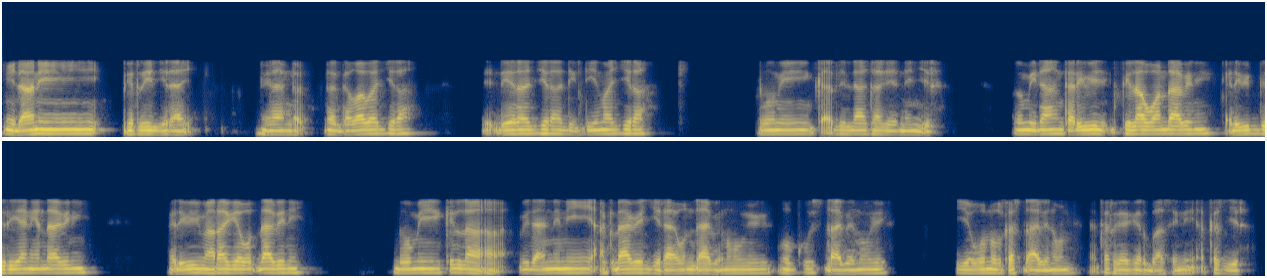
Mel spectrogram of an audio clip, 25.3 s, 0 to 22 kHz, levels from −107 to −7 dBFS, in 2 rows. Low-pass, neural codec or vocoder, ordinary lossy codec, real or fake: 3.6 kHz; codec, 16 kHz, 4 kbps, X-Codec, HuBERT features, trained on balanced general audio; none; fake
